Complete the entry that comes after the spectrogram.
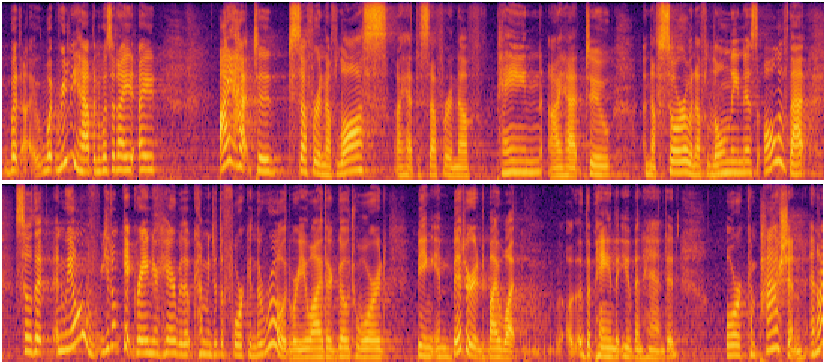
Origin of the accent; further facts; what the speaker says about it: Canada; I was raised with privilege. I was raised in Canada. I was raised healthy with a certain amount of intelligence.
